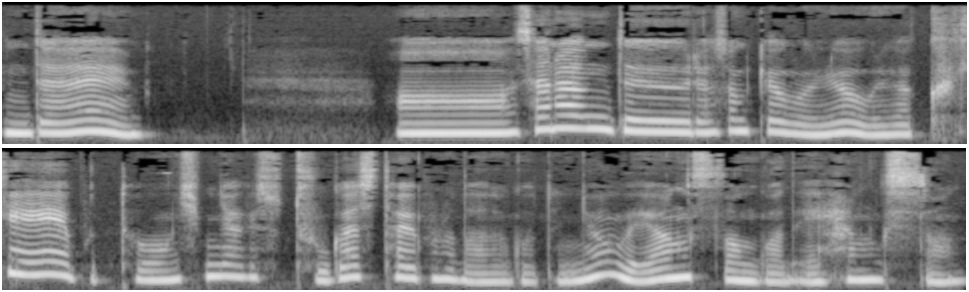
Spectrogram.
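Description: This is a woman at medium pitch. She speaks at a very slow pace. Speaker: radio DJ and novelist. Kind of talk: late-night radio chat reading listener letters. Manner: warm, with frequent hesitations.

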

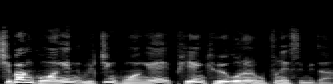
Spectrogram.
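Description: A man with a high pitch speaks at a fairly slow pace with lively intonation. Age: 40s. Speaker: company founder. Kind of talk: radio talk. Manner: formal.

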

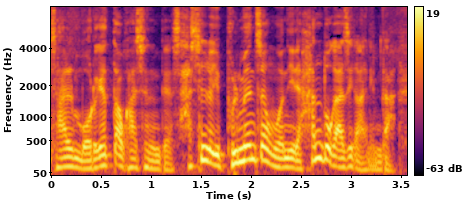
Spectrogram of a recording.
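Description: Very fast speech with very wide pitch swings and vocal fry. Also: man. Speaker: professor of Korean medicine. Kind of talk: expert health advice. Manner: formal, explanatory.

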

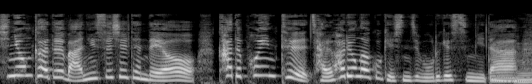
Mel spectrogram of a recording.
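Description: Noticeable background noise surrounds a woman with a fairly high voice. She speaks at a moderate pace, her pitch swinging very widely. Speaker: news reporter. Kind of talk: news segment reading. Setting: radio studio.

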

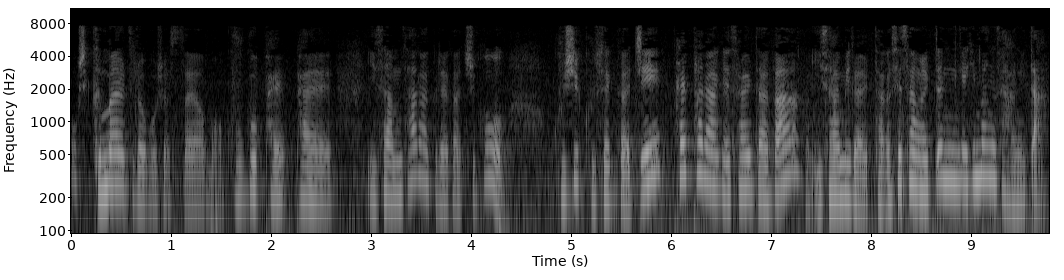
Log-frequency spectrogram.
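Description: Speaking very slowly, a woman uses lively intonation. Her pitch is medium. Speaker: book editor. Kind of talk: interview.

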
